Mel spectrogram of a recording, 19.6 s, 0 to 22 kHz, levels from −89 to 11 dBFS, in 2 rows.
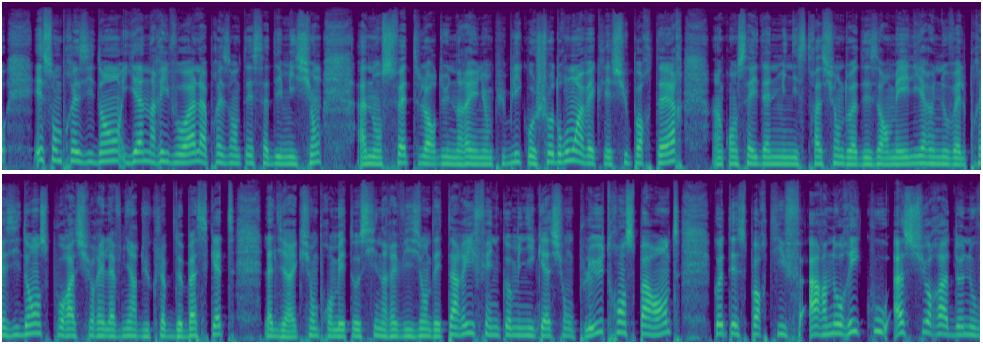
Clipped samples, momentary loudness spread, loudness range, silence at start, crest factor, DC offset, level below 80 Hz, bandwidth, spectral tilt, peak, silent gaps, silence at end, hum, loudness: under 0.1%; 5 LU; 1 LU; 0 s; 22 dB; under 0.1%; -44 dBFS; 18.5 kHz; -4 dB/octave; 0 dBFS; none; 0 s; none; -22 LUFS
